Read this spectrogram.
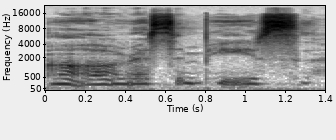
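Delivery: slow, soft mock-solemn whisper; hushed mock condolence to a viewer. Real, not acted. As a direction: whisper it like a tiny funeral. Condoling viewer who lacks Durin.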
